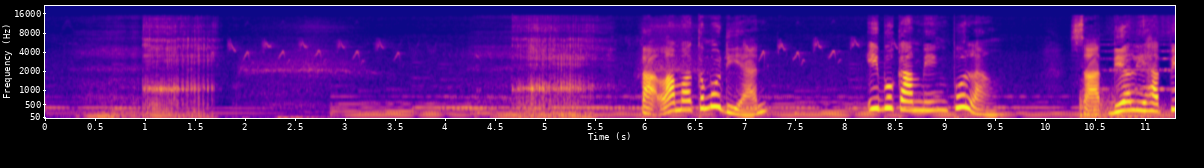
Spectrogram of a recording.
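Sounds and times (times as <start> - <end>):
birds chirping: 0.0 - 11.2
soft music: 0.0 - 11.2
wolf snoring while sleeping under a tree: 0.2 - 3.2, 4.3 - 6.7
speech: 6.0 - 7.3, 8.2 - 9.6, 10.3 - 11.2.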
